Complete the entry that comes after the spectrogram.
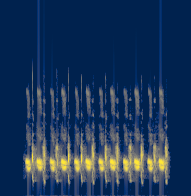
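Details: Common linnet song: a fast series of paired chirpy notes repeated about twice per second, steady and twittering, high pitched, with no other sounds.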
